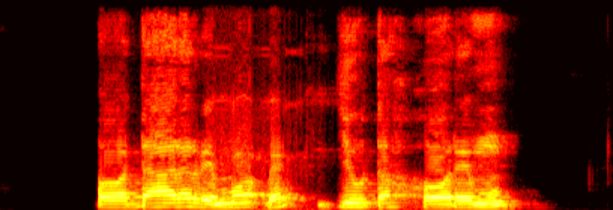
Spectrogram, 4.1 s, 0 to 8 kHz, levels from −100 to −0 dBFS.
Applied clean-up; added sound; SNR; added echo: neural separator model SepFormer DNS4.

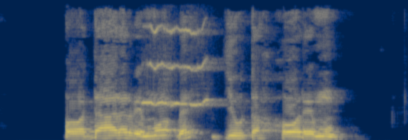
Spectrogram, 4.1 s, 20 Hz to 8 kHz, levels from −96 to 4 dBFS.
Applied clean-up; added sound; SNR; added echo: none; Screech; 10 dB; reverberation time 0.2 s.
